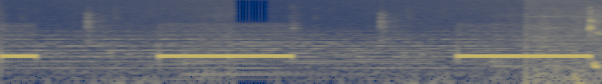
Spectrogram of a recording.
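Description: A phone call ringing out unanswered, a loud, close electronic ringback tone repeating in long steady pulses separated by silent gaps over a faint background hum.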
